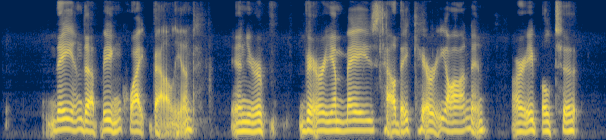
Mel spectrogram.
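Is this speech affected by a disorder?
Yes: ALS; rare incurable progressive neurodegenerative disease, diagnosed about 3 years ago, lost ability to walk, wheelchair user; about 3 years since diagnosis, cannot walk, arms and hands still move somewhat.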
